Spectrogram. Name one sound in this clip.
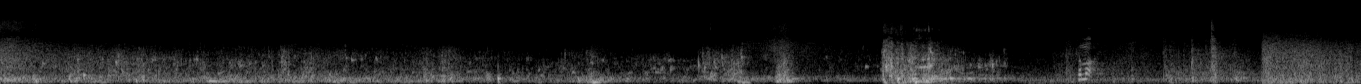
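Water churns and bubbles underwater.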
